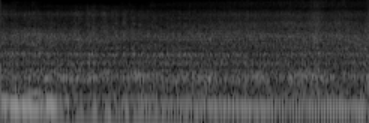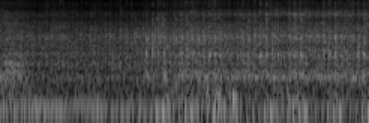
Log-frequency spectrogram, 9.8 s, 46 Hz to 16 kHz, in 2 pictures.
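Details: Swaraj 735 tractor on road test after replacing the worn right-side bull pinion bearing and oil seal: engine chugs with a low, even drone, no scraping or knocking from the right brake drum, which was noisy under load before.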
